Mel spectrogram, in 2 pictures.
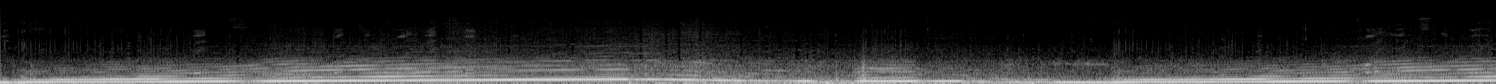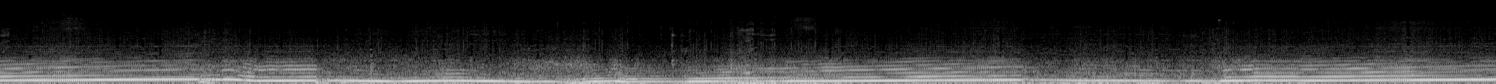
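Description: VW Lupo GTI rally car's 1.6-litre four-cylinder engine heard from inside the cabin, pulling hard in long climbs of pitch that last several seconds and drop back at each gear change or lift, about five times, over a steady rumble of road noise.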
